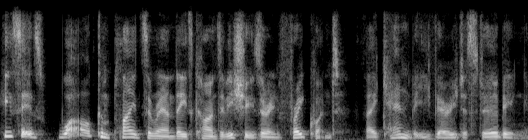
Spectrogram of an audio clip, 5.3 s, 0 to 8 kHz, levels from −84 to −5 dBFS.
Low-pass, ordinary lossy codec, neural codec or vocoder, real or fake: 7.2 kHz; Opus, 64 kbps; vocoder, 44.1 kHz, 128 mel bands, Pupu-Vocoder; fake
